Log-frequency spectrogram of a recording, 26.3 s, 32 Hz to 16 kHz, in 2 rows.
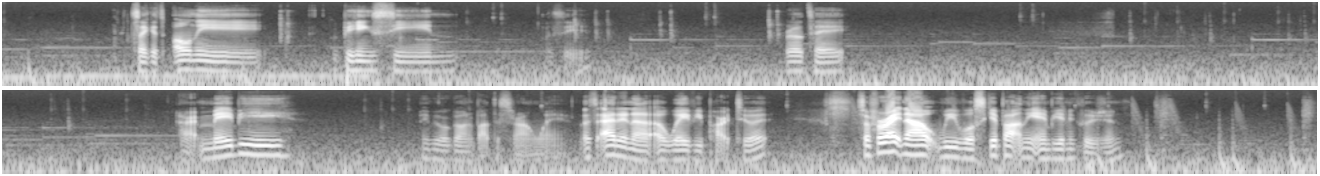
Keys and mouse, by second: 2.8 KP_Divide, 4.1 shift+middle click, 5.7 r, 7.6 r, 11.5 shift+middle click, 12.3 shift+middle click, 13.2 shift+middle click, 14.0 shift+middle click, 15.6-16.7 shift+middle drag, 18.5-21.0 drag, 21.7 middle click, 22.6 middle click, 23.4 click, 23.8 click, 24.6 click, 25.7 click.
